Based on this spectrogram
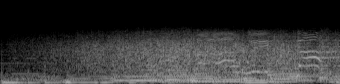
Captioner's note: audience applauding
